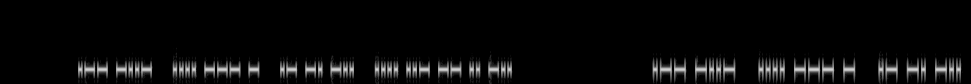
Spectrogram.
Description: Morse code, heard as a keyed tone, about 32 wpm, 700 Hz. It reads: WX HOT AND HUMID WX HOT AND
